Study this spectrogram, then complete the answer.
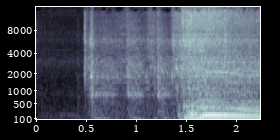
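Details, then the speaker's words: Honda K-series engine swapped into a Civic, first start with exhaust leak fixed and back box fitted: starter cranks about a second, petrol engine catches into a smooth, deep, still loud idle. "That's better. That's what we like. That sounds a bit smoother, doesn't it? Still quite loud."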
